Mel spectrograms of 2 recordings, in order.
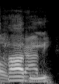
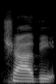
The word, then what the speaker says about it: Xavi: Xavi, I imagine that's Javi. Chavi Chavei. Chavei. Chavei. All right. Sorry, dumb dumb American over here.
